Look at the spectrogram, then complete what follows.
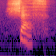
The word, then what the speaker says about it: chef: 이 단어에서 CH가 바로 쉬 소리가 납니다. 바람 빠지는 쉬 소리. 그리고 이는요. 이의 대표 소리 아, 에, 이, 오, 우 할 때 그 에 소리가 나요. 자, 에. 마지막 F가 왔네요. 자, F는 무슨 소리가 나죠? 아랫입술을 물었다가 내뱉으면서 나는 소리 F 소리가 납니다. 한국식으로는 F라고 적지만 F 소리가 아니라 바람이 빠지는 듯한 F 소리가 납니다. 자, 연결을 해보면요. chef 이런 발음이 되죠.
